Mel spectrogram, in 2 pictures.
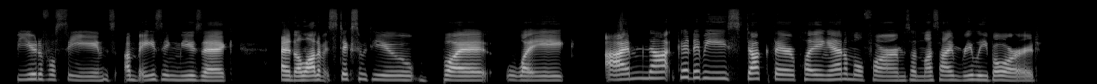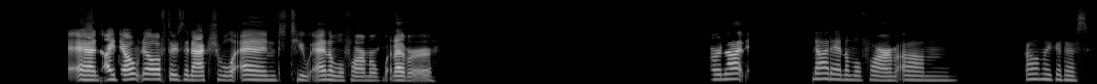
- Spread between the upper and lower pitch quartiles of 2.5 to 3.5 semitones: Yes, average, 2.8 semitones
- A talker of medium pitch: No, high, 210 Hz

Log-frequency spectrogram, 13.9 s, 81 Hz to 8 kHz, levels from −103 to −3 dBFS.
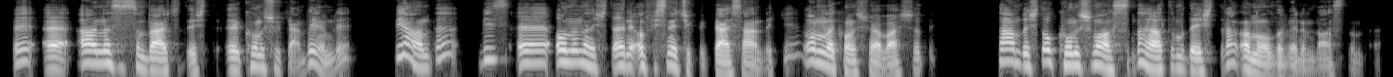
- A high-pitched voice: No, medium, 155 Hz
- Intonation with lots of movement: Yes, wide, 7.7 semitones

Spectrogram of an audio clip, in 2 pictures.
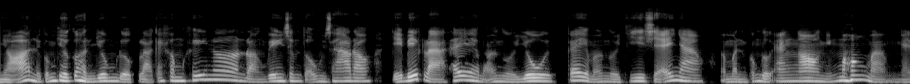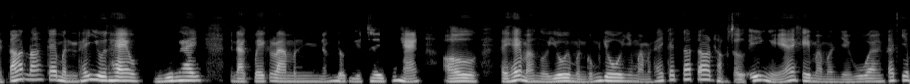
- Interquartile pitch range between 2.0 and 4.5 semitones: No, average, 4.9 semitones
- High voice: No, medium, 150 Hz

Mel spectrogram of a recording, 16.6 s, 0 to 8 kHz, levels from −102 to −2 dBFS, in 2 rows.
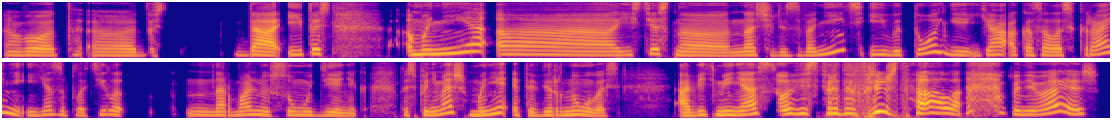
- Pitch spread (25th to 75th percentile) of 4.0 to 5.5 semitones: Yes, average, 4.7 semitones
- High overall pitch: Yes, high, 195 Hz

